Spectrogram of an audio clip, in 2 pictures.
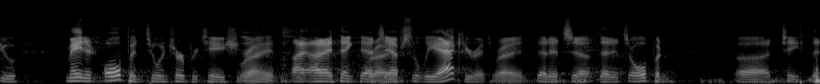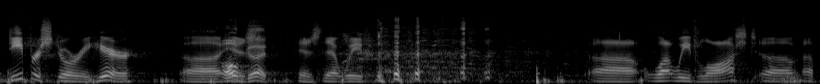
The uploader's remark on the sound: We are live at the Hopkins Center for the Arts for the 1,000th Podcast!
